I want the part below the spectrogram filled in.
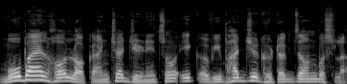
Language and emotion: Goan Konkani, neutral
